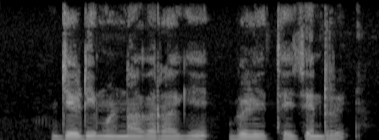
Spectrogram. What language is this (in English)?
Kannada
